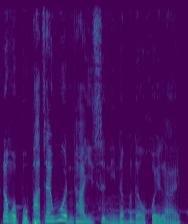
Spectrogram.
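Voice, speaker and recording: A man's voice: on the high side, animated, brisk, lightly acted. A man voicing a loving little girl who speaks eagerly and tenderly to her older brother, in a told story. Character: sweet little girl, loving younger sister. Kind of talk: storytelling narration.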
